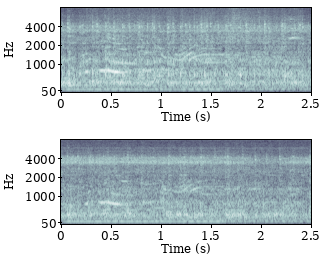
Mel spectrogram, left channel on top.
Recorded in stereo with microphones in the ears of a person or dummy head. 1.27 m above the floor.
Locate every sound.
0.1 s a sneeze: 90° left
